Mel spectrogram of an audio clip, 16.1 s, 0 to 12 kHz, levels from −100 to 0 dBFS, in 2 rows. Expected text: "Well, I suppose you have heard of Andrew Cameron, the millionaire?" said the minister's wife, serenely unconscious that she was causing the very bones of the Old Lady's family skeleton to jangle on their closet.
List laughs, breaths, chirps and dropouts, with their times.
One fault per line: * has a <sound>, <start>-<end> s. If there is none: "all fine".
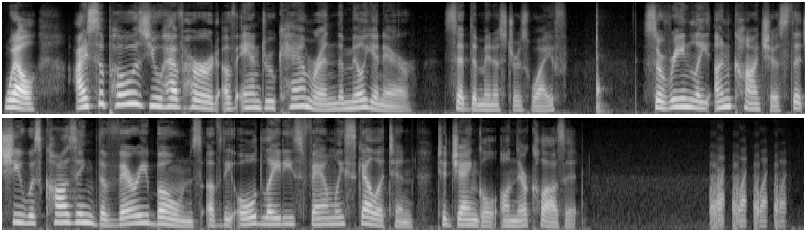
* has a tap, 5.9-6.1 s
* has a laugh, 15.1-15.9 s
